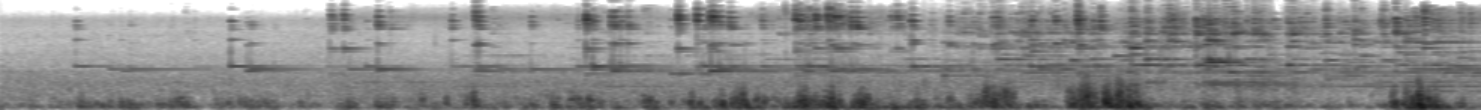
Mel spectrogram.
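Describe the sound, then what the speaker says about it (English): A big gust of wind rushes through trees on a windy night, swelling into a loud, broad roar toward the end, while wind chimes ring and tinkle steadily throughout. "I can hear a big gust right here through these trees."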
